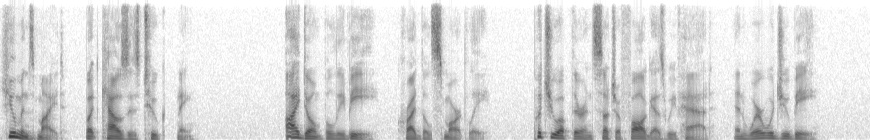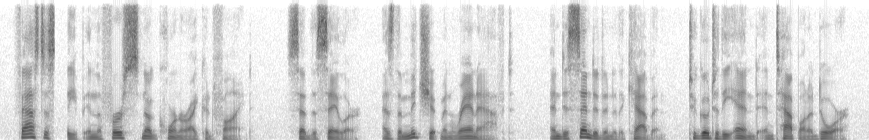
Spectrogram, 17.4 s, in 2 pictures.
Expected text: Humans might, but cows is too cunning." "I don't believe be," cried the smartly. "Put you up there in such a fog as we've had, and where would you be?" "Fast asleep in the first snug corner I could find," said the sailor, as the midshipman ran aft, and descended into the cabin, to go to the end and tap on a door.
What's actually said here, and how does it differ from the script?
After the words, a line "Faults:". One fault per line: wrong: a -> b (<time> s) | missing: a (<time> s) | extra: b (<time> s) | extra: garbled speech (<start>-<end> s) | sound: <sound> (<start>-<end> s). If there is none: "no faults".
Humans might, but cows is too cunning." "I don't believe be," cried the smartly. "Put you up there in such a fog as we've had, and where would you be?" "Fast asleep in the first snug corner I could find," said the sailor, as the midshipman ran aft, and descended into the cabin, to go to the end and tap on a door.
Faults:
sound: dropout (1.6-1.8 s)
sound: dropout (9.2-9.4 s)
